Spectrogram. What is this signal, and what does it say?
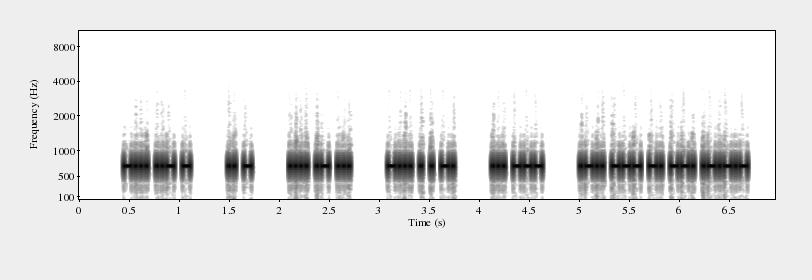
Morse code, heard as a keyed tone, about 46 wpm, 700 Hz. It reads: BUT IT HAS BEEN SO LONG.
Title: 2x Word-Spacing - Sentences from Top 100 Words - 45wpm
